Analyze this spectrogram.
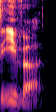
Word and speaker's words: Ewa: Um, it stars Lena Gora as a character named Ewa, who is uh You could say it's Eva.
